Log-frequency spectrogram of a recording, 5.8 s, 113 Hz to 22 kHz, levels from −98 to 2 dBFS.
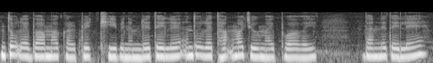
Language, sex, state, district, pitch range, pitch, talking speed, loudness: Wancho, female, Arunachal Pradesh, Longding, 190-205 Hz, 200 Hz, 220 wpm, -15 LUFS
